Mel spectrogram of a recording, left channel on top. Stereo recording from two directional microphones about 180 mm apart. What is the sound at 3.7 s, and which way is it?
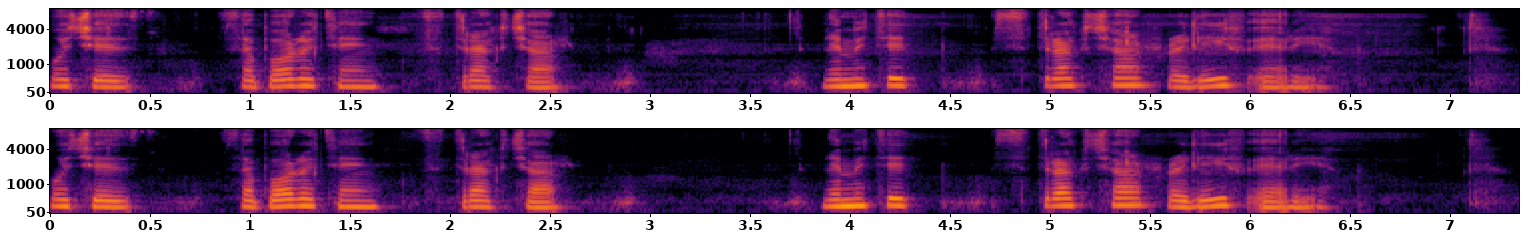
Speech, 35° right (ahead or behind).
